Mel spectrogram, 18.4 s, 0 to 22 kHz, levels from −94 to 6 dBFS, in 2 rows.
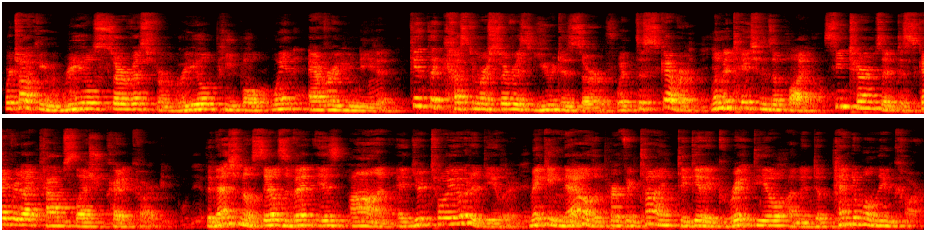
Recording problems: off-mic speech; far
room echo; slight; dies away in 0.4 s
voice in the background; faint; throughout; 25 dB below the speech

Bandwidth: 14.5 kHz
